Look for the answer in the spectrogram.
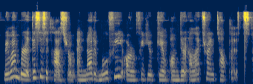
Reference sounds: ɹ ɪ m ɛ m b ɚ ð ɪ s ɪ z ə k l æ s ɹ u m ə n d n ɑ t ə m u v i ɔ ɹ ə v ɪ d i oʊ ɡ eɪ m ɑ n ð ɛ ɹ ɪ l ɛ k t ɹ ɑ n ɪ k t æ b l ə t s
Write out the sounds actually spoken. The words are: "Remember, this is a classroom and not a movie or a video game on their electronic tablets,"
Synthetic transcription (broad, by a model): ɹ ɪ m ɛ m b ɚ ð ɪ s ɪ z ə k l æ s ɹ u m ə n n ɑ t ə m u v i ɔ ɹ ə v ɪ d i oʊ ɡ eɪ m ɑ n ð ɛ ɹ ɪ l ɛ k t ɹ ɑ n ɪ k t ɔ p l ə t s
